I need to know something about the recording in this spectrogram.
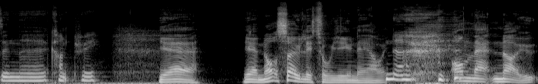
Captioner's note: laughs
